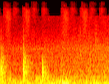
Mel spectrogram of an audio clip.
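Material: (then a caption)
Sheet metal. Three quick knocks on an undamaged sheet-metal car body panel give short, dull taps with a mid-pitched tone and almost no ring. This is the solid sound of a sound panel, unlike the more hollow knock of a damaged panel with body filler.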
